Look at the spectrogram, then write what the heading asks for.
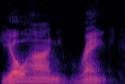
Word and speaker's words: Johan Renck: So I think it's Johan Renck.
